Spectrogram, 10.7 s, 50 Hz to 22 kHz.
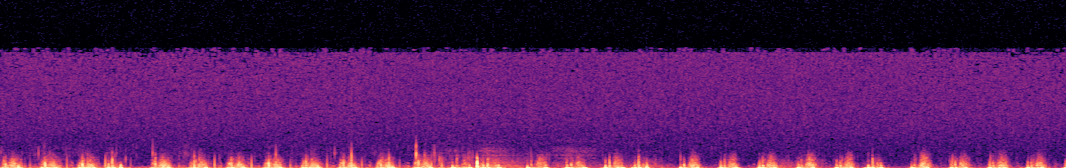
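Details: Heart recorded via lavalier mic and stethoscope after heavy caffeine, pushed to make it irregular: rapid low thumps around 150–160 a minute with uneven spacing between beats.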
